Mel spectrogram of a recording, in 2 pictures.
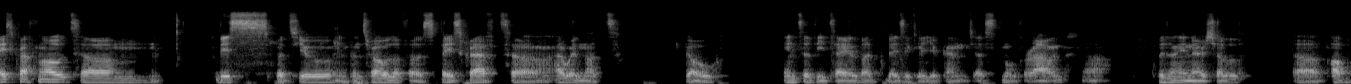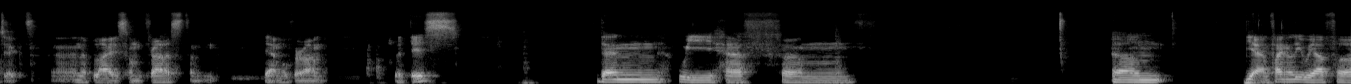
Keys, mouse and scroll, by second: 1.1-3.0 drag, 20.6 2, 22.7 Escape, 23.8 1.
